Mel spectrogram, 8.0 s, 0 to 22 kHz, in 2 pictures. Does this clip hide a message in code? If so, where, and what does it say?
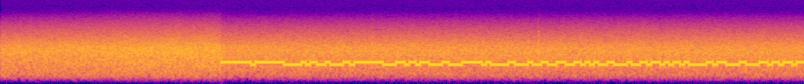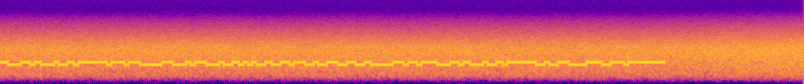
Yes: RTTY (45.45 baud, 170 Hz shift) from 1.1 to 7.3 s, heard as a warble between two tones, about 960 Hz centre, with radio static. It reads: NAME IS JEAN, QTH SPLIT, LOC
